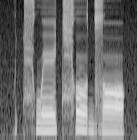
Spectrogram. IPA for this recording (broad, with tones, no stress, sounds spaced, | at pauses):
t͡ɕʰ w e˧ t͡ɕʰ o˥˧ d͡z ɔ˨˩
